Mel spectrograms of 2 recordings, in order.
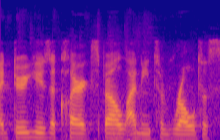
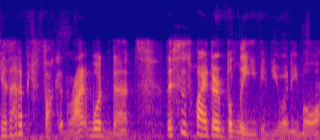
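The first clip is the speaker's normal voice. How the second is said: muttering under breath, faster. A player voicing their character after a healing attempt fails, muttering under breath. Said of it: "And under my breath".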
